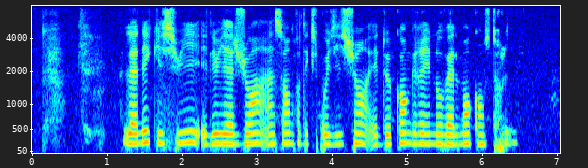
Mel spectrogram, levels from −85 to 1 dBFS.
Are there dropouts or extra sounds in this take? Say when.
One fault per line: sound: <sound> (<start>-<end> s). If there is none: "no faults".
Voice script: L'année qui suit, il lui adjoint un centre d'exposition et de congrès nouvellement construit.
sound: sneeze (0.6-1.0 s)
